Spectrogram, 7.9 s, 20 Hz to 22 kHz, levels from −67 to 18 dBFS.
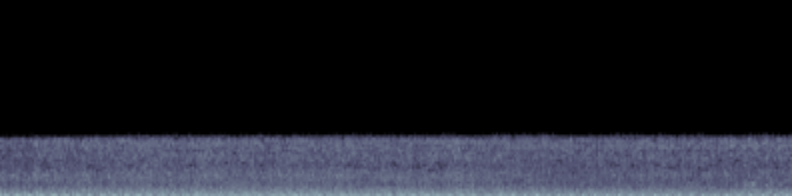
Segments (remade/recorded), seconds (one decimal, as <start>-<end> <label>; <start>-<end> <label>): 0.0-4.8 recorded; 4.8-5.5 remade; 5.5-7.9 recorded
